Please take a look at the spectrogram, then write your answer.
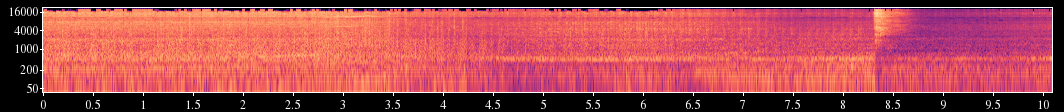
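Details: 2009 Freightliner M2 bucket/chipper truck, Cummins 6.7L turbo diesel, 24,000 documented miles, recently serviced: fires up loud, then settles into a steady even idle, regular beat, no knocks or misses; healthy.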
